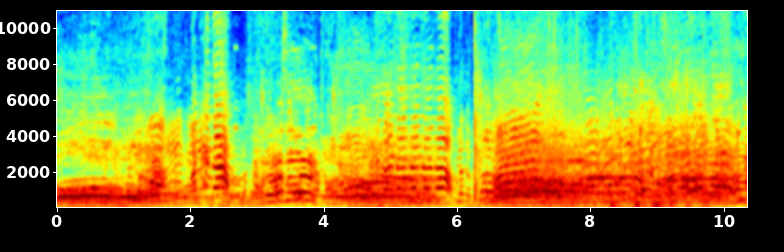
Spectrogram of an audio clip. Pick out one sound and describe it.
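A large crowd shouts and cheers loudly in an echoing hall.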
